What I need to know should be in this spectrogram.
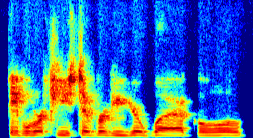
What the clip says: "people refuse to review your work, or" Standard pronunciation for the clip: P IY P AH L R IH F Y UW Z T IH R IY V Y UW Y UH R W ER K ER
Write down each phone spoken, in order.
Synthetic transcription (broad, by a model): P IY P L R IH F Y UW Z T IH R IY V Y UW Y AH R W ER K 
